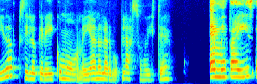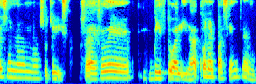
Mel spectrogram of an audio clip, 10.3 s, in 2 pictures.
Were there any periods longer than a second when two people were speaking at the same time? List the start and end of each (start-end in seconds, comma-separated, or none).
none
